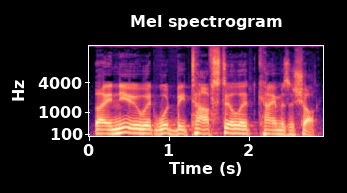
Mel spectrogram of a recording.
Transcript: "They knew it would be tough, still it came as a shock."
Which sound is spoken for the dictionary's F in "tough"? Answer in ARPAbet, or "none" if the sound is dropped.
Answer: F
